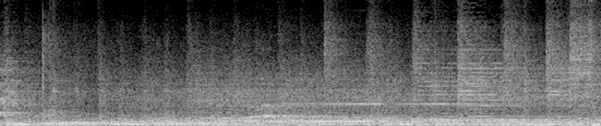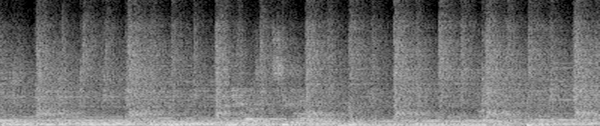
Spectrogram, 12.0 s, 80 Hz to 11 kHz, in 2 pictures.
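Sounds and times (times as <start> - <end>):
electric guitar chords: 0.0 - 12.0
live rock band playing: 0.0 - 12.0.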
